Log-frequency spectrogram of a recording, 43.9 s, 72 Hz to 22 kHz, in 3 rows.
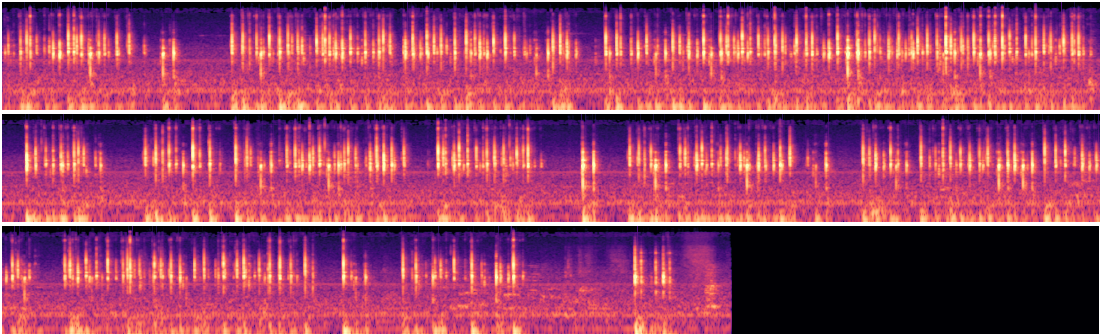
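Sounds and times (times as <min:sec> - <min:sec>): mechanical keyboard typing: 0:00.0 - 0:02.4, 0:03.0 - 0:36.3, 0:37.7 - 0:38.2.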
